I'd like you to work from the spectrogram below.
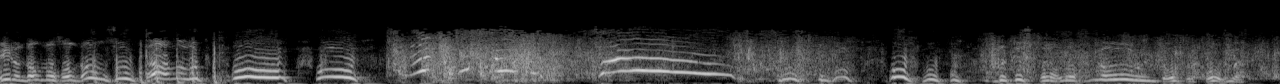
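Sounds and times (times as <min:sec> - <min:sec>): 
speech: 0:00.1 - 0:06.4, 0:07.8 - 0:12.6
laughter: 0:00.5 - 0:03.4, 0:07.8 - 0:12.6
water splashing in a bath as an owl is washed: 0:03.8 - 0:08.7, 0:09.8 - 0:12.7.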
